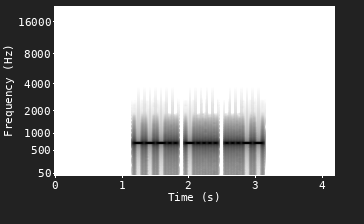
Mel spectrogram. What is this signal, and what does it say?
Morse code, heard as a keyed tone, about 28 wpm, 700 Hz. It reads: 863
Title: Common Cut Numbers - 3-Digit 28wpm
